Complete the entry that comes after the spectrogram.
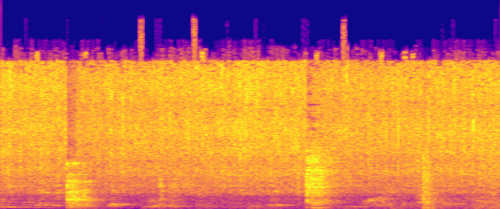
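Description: Cooked rice tipped into an oiled pan for chicken and veggie fried rice crackles and sizzles, with three sharp scraping stirs of the spatula standing out over the steady frying.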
